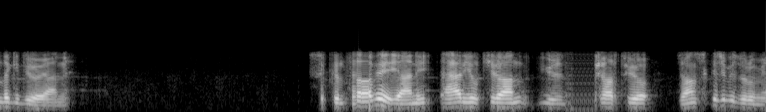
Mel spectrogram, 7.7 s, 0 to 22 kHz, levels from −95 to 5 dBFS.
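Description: Throughout, the speech passes through the iLBC codec. The band runs only from 250 Hz to 3.6 kHz, and the plainly audible roughness and synthetic edge fit iLBC's 15.2 kbps, 20 ms mode. Unlike generic low-bitrate blur, each frame is coded on its own.

Lost iLBC frames occur at 1.66–1.90 s (about 100 ms missing, in short bursts), 3.54–3.71 s (120 ms) and 5.66–5.98 s (one 300 ms loss). Each gap fills with a held, buzzy vowel from the repeated pitch cycle, and the longest one fades. The voice returns almost at once afterward, without the smeared recovery of predictive codecs.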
